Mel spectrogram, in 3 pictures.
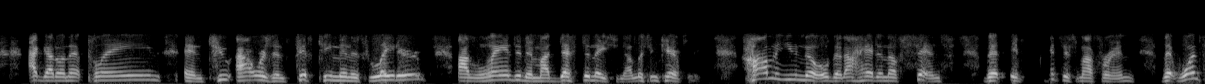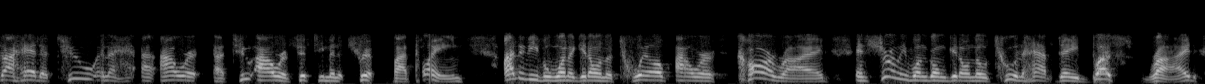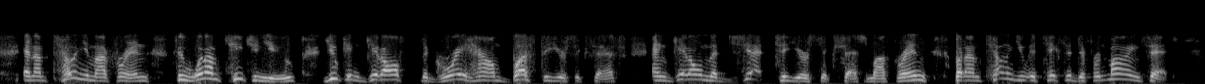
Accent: Harrisburg, Pennsylvania, United States; I'm from Harrisburg, and that's only about 25 minutes away.

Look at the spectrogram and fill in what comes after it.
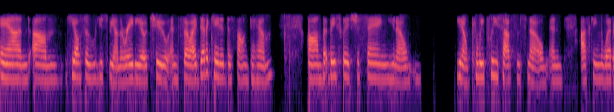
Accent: Seattle, Washington, United States; As a kid, I grew up in Seattle. It was fairly rare that we got snow for Christmas.

